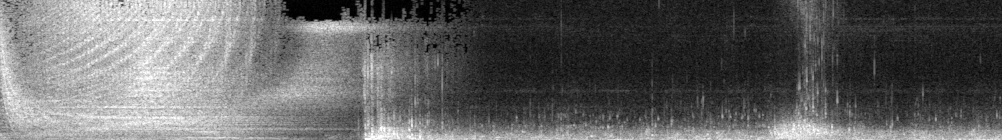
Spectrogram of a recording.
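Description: Animation sound effects: a shimmering, ringing effect that fades away over about five seconds, then an abrupt cut to a low underwater rumble with bubbling that swells briefly near the end.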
